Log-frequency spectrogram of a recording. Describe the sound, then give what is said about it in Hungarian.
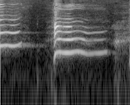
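A person's voice imitates a whimpering, crying dog: three high, nasal whines, the middle one held longest, loud with no other sounds around them. “Hát van ilyen sírókutya.”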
